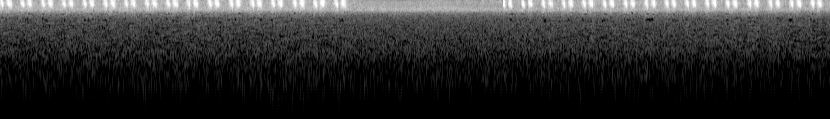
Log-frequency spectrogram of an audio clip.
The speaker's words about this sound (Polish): Nie, to nie koniki polne, cykady ani inne świerszcze. Pasi koniki. Tu słyszymy konkretnie pasi koniki zielone.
